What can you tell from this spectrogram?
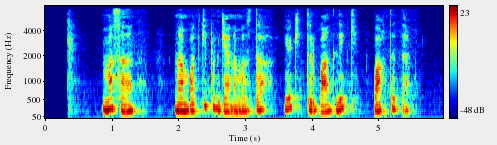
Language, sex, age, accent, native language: Uzbek, female, 18-24, Buxoro, Uzbek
